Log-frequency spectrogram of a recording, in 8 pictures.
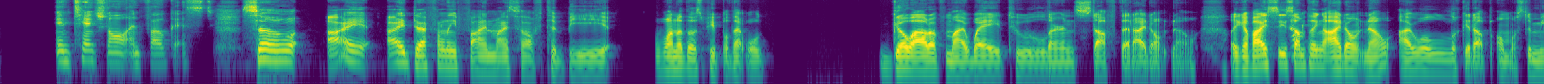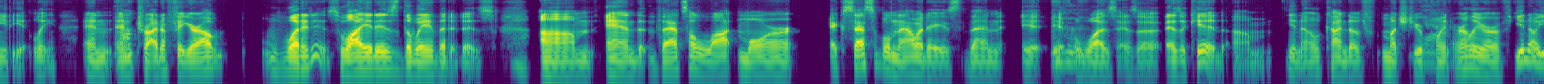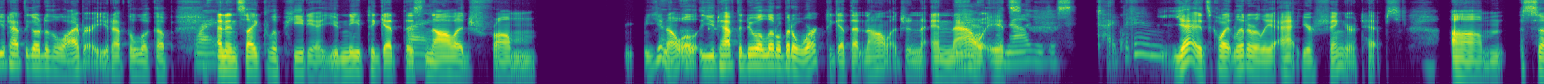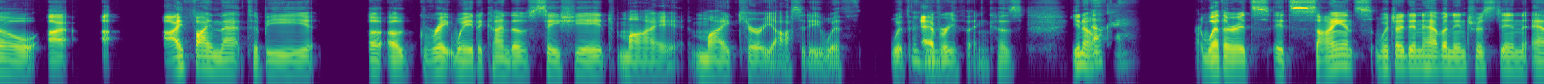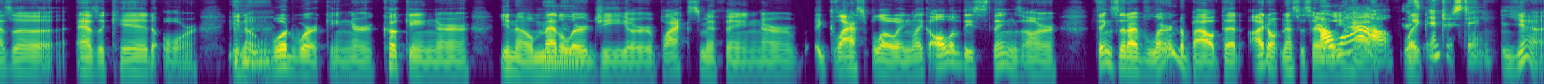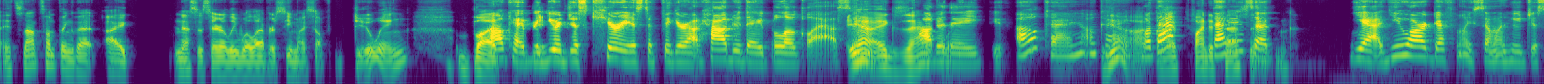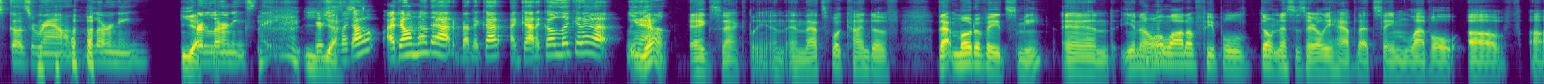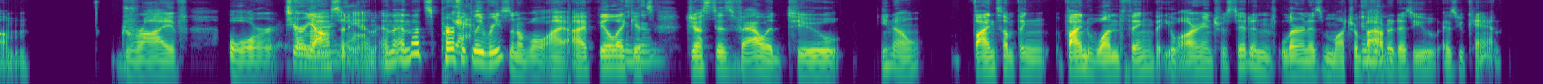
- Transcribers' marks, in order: laugh; laughing while speaking: "Yes"; tapping
- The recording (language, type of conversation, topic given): English, podcast, What helps you keep your passion for learning alive over time?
